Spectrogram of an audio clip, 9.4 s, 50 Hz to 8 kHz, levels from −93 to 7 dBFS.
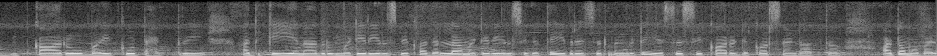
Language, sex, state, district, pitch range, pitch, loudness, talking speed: Kannada, female, Karnataka, Raichur, 200-215 Hz, 205 Hz, -15 LUFS, 115 wpm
